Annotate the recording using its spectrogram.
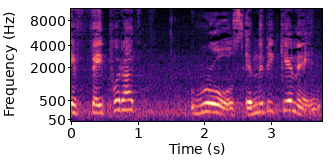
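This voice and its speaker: A woman of medium pitch speaks with lively intonation against noticeable background noise. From Pittsburgh, Pennsylvania. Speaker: cannabis radio host. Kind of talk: casual interview. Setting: expo hall.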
